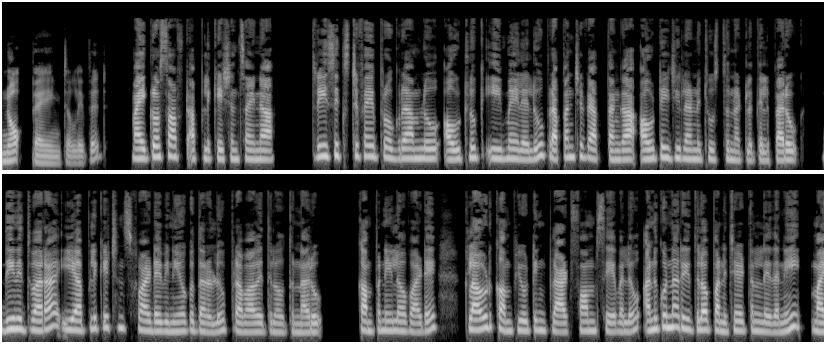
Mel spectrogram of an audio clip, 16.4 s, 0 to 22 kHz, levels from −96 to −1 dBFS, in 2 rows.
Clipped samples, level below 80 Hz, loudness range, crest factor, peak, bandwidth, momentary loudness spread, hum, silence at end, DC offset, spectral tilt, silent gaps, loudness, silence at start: under 0.1%; -74 dBFS; 2 LU; 18 dB; -8 dBFS; 15.5 kHz; 8 LU; none; 0 s; under 0.1%; -5 dB/octave; 0.22-0.29 s, 1.05-1.28 s, 2.73-3.09 s, 8.03-8.19 s, 11.43-11.78 s; -26 LUFS; 0 s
